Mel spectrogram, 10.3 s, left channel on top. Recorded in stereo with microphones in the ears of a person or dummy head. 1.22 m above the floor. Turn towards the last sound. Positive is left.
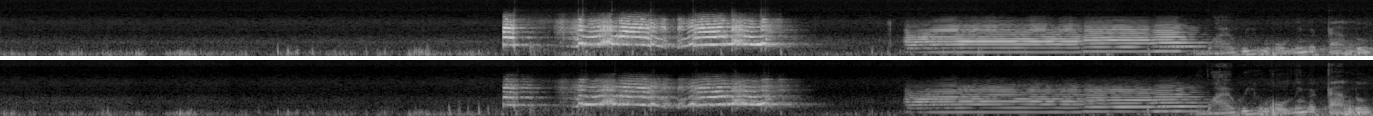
turn(degrees=-45)  # may be behind; listen again after turning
